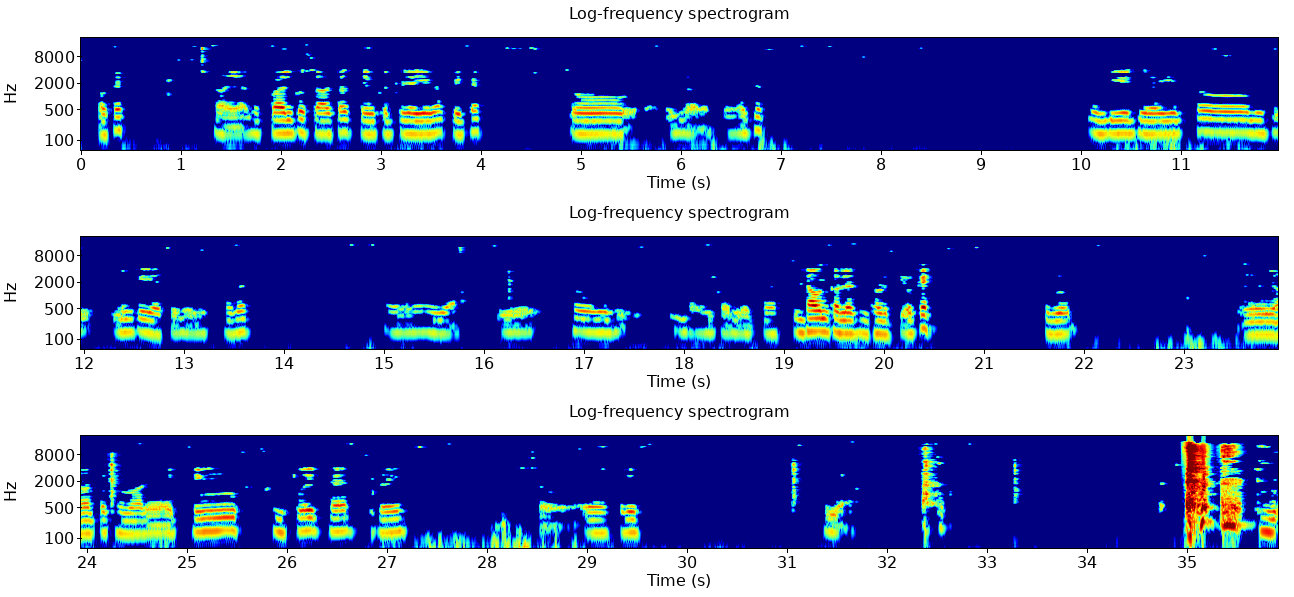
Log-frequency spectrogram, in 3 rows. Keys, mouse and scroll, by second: 0.6 KP_1, 1.1 scroll up 1, 1.2 scroll down 3, 1.4-2.1 scroll up 3, 1.6 shift+middle click, 2.6 ctrl+shift+s, 6.2-7.2 shift+middle drag, 6.5-6.9 scroll up 3, 7.2 Tab, 7.4 scroll, 9.9 click, 13.1 middle click, 15.1-16.2 middle drag, 19.5-20.1 scroll down 3, 20.1 shift+middle click, 20.6 Tab, 21.8 Tab, 22.2 Tab, 23.4 scroll down 1, 23.7-24.2 shift+middle drag, 24.2 Tab, 24.4 scroll down 1, 24.5-26.9 middle drag, 26.9 KP_1, 27.1 scroll up 1, 27.4-27.7 scroll down 1, 27.7 shift+middle click, 27.9-28.9 scroll up 4, 28.2 shift+middle click, 28.9 Tab, 29.4 shift+middle click, 29.9 scroll up 1, 30.1 Tab, 30.6 shift+middle click, 31.1 Tab, 32.4 alt+shift+click, 33.2 r.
